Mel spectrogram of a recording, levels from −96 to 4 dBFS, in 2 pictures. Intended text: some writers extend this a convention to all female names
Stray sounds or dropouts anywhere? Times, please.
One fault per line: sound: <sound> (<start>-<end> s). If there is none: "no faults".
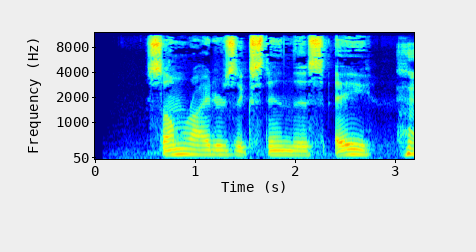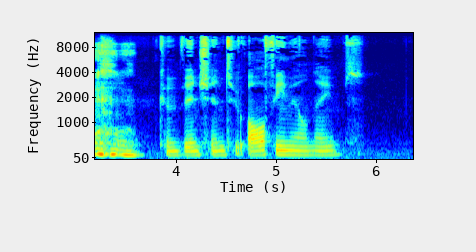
sound: laugh (3.0-3.7 s)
